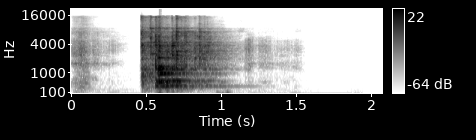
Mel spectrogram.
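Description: A bread machine's metal kneading paddle clanking down: one sharp metallic clink about half a second in, ringing briefly.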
